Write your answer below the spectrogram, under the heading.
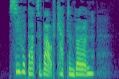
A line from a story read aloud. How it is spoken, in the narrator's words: the Queen snapped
